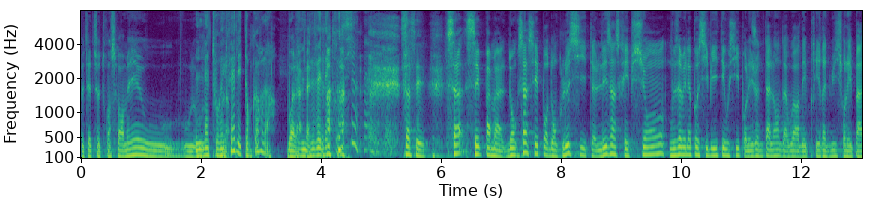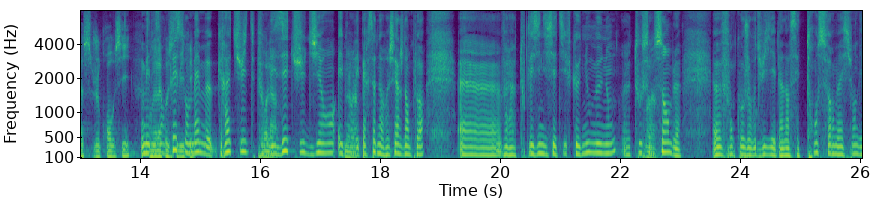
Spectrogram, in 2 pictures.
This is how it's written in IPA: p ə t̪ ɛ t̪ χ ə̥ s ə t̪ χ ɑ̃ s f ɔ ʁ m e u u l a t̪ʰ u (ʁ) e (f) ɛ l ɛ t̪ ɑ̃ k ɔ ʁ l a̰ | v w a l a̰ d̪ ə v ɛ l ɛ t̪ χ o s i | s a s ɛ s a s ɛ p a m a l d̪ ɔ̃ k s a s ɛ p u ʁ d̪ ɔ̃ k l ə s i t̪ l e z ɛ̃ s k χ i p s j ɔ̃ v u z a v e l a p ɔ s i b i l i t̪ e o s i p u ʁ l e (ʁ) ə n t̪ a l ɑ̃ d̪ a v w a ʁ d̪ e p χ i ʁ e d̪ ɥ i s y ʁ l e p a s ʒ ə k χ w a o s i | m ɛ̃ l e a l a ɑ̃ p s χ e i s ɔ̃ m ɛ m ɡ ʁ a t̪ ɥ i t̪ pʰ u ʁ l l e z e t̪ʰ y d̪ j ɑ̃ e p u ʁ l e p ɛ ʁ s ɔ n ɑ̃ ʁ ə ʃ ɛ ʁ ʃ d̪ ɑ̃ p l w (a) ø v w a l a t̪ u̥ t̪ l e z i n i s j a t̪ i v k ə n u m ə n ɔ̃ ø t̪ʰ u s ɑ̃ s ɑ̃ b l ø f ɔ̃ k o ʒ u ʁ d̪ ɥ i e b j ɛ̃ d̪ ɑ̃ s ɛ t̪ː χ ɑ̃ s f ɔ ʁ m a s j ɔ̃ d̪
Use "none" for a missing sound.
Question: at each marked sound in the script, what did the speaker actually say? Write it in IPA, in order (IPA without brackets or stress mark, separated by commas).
ʁ, f, ʒ, a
